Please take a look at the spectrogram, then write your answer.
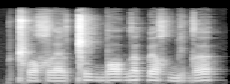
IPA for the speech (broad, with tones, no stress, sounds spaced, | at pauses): ǁʰ o˩ χ l ɛ˩ l ǁ i˧ ɡ ɡ͡b ɔ˧ ɡ œ˥ k͡p ø˧ χ ɡ͡b i˩ ɡ œ˧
